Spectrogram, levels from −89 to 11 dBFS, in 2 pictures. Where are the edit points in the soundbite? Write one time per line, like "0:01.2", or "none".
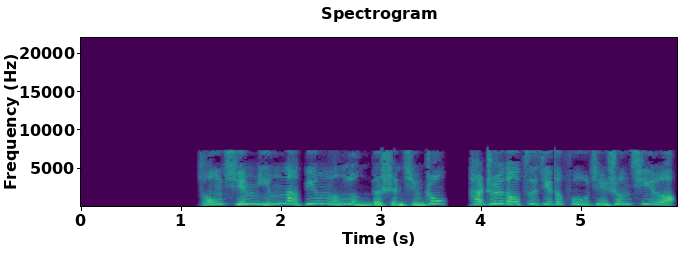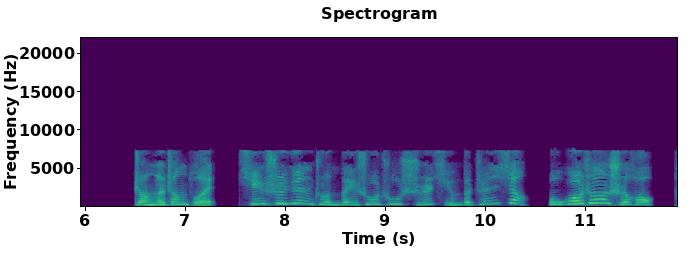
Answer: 0:06.1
